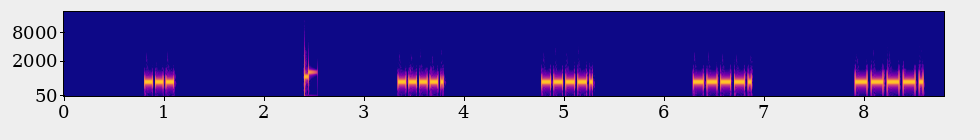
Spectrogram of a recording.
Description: Morse code, heard as a keyed tone, about 40 wpm, spaced as for 8 wpm, 700 Hz. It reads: O 9999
